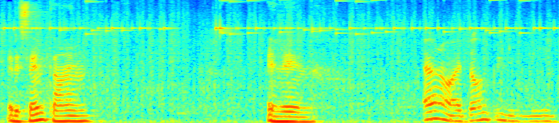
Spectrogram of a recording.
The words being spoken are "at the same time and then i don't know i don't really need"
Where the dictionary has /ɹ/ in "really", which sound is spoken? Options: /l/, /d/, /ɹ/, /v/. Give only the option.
/l/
